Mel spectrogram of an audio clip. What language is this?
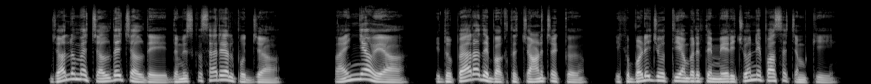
Kangri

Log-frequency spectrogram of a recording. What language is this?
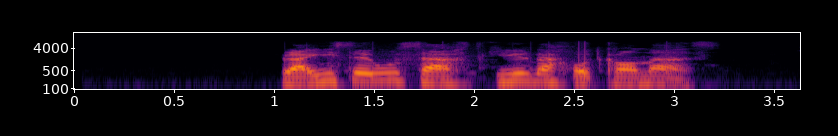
Persian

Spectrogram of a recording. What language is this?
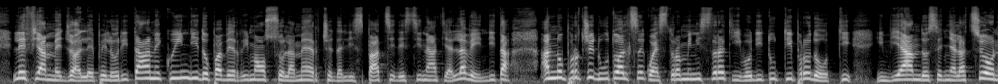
Italian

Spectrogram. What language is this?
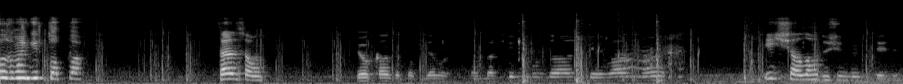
Turkish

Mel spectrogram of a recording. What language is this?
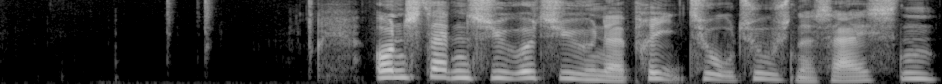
Danish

